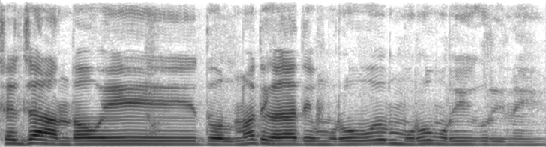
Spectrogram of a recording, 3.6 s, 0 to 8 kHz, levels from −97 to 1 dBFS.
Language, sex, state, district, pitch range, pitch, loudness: Chakma, female, Tripura, Unakoti, 175-185 Hz, 180 Hz, -16 LUFS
